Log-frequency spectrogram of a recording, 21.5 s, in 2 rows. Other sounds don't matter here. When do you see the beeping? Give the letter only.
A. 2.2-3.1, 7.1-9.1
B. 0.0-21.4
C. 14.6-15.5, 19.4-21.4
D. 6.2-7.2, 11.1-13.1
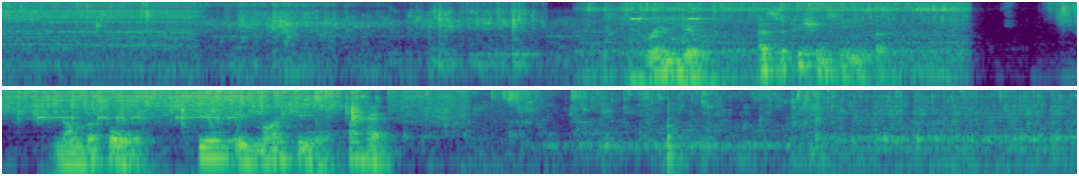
D.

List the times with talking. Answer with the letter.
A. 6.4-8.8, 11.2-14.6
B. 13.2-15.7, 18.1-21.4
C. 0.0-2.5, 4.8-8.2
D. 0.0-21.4
A.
